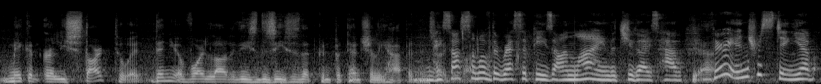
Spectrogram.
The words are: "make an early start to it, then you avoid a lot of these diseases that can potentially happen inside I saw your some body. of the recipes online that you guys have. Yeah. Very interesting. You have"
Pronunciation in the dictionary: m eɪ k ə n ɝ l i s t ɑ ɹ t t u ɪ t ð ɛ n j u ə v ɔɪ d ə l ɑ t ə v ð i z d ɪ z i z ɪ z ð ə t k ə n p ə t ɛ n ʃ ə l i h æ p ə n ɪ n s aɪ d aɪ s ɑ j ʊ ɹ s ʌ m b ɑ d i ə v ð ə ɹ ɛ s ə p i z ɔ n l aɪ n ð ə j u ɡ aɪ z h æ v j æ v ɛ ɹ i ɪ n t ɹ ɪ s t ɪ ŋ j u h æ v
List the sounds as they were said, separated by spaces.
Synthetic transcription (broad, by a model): m eɪ k ə n ɝ l i s t ɑ ɹ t t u ɪ t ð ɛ n j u ə v ɔɪ d ə l ɑ t ə v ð i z d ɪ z i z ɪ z ð ə t k ə n p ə t ɛ n ʃ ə l i h æ p ə n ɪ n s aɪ aɪ s ɑ s ʌ m ə v ð ə ɹ ɛ s ə p i z ɔ n l aɪ n ð ə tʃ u ɡ aɪ z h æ v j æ v ɛ ɹ i ɪ n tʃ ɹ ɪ s t ɪ ŋ j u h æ v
